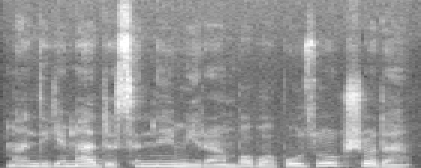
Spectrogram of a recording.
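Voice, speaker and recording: Give me a woman playing a patient, pleading adult son, warm voice, audiobook style. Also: fairly high pitch, fairly even intonation, lightly acted. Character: grown son pleading patiently with his father. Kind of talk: audiobook reading.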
